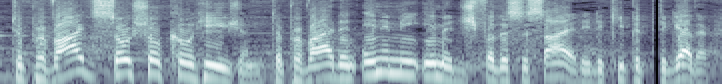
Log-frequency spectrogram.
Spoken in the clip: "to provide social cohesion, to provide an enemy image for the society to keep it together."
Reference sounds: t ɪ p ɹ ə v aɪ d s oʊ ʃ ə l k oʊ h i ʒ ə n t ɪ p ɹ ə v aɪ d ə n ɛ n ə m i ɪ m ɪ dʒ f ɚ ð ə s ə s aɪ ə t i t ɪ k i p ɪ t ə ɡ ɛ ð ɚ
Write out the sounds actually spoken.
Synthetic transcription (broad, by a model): t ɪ p ɹ ə v aɪ d s oʊ ʃ l k oʊ h i ʒ ə n t ɪ p ɹ ə v aɪ d ə n ɛ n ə m i ɪ m ɪ dʒ f ɚ ð ə s ə s aɪ ə t i t ɪ k i p ɪ t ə ɡ ɛ ð ɚ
